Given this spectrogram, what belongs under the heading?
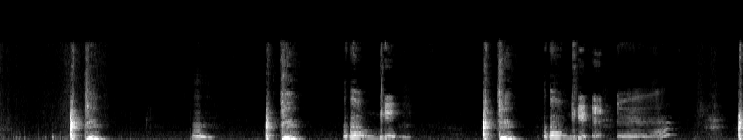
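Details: A father sneezes three times, sharp sudden bursts about two seconds apart, and his baby giggles with laughter after each one; sneeze.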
